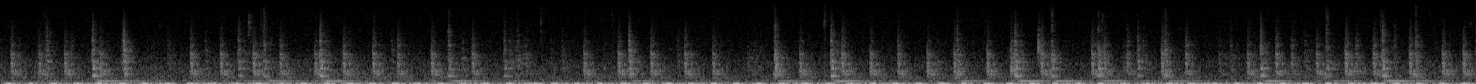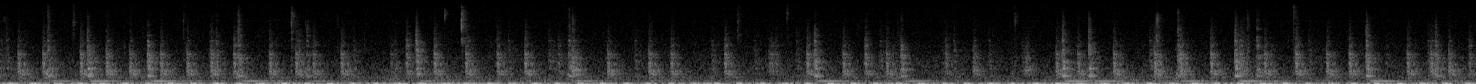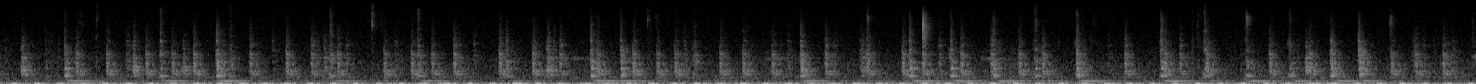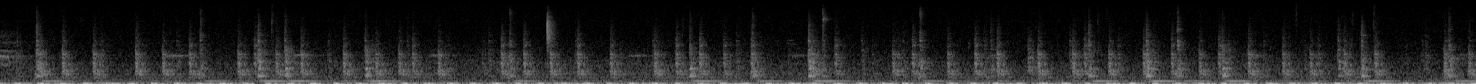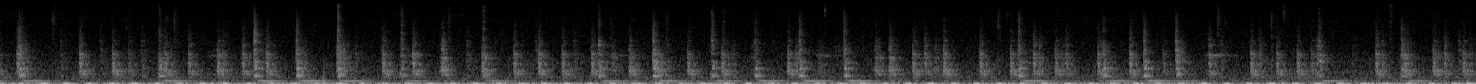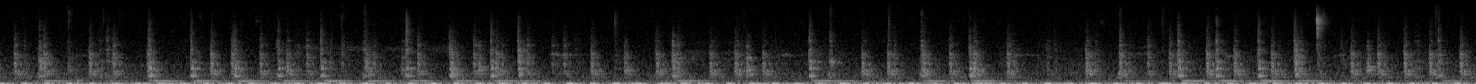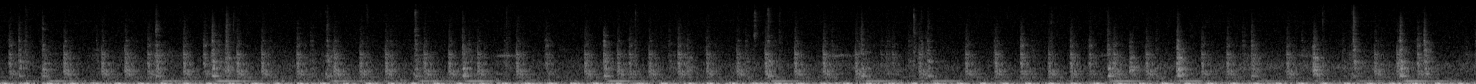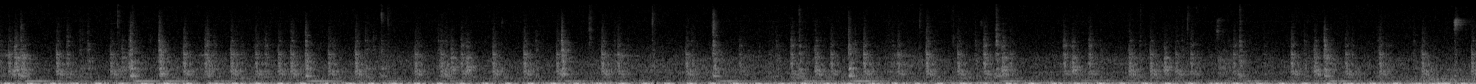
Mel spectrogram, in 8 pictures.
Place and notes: Šlavantai, Lithuania - House porch after the rain
Water dripping around a house porch after the rain. Recorded with ZOOM H5.
Lazdijų rajono savivaldybė, Alytaus apskritis, Lietuva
